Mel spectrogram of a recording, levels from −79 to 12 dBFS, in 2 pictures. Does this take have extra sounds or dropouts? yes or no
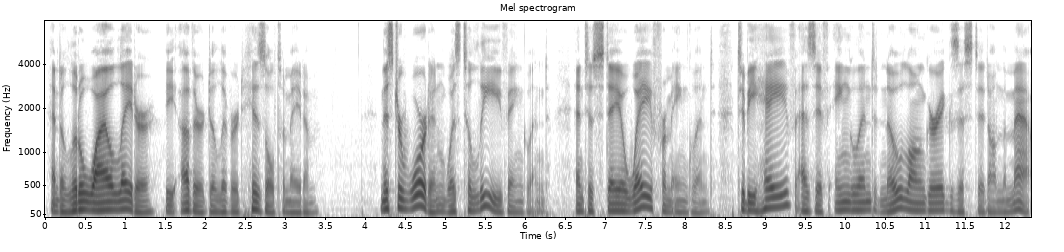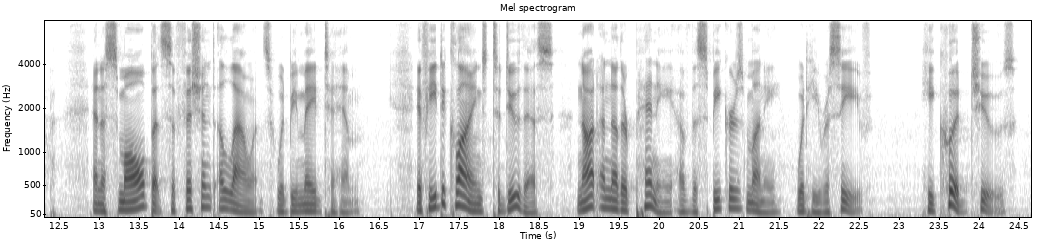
no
